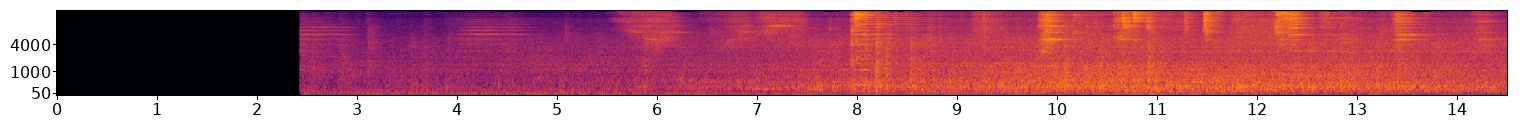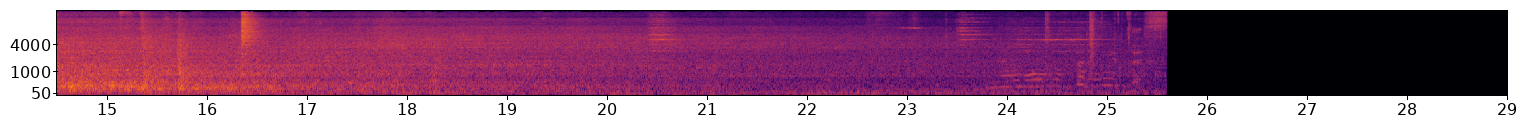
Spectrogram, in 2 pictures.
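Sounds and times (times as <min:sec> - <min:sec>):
train passing rumble: 0:02.5 - 0:25.6
train wheels clicking: 0:02.6 - 0:16.8.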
